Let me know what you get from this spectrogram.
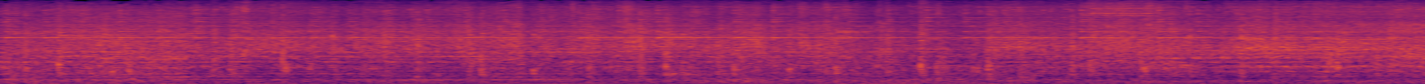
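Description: Freight train's loaded flatcars rolling steadily past, a constant rumble with the clickety-clack of wheels over rail joints.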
